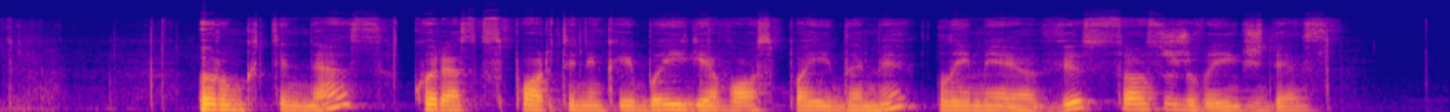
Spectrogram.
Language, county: Lithuanian, Klaipėda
